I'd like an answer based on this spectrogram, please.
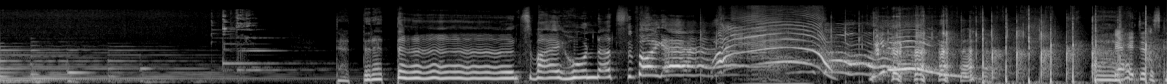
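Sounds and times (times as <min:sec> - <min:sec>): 
speech: 0:03.6 - 0:10.1, 0:11.0 - 0:11.6
woman screaming into a microphone: 0:06.7 - 0:09.6
laughter: 0:08.4 - 0:10.2.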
